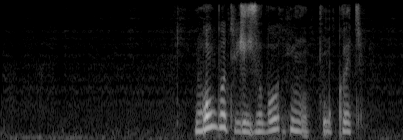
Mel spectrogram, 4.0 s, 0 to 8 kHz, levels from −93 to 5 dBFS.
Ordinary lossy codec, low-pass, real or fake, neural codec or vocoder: Opus, 64 kbps; 7.2 kHz; fake; codec, 24 kHz, 1.5 kbps, HILCodec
